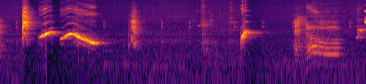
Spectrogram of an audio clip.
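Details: African grey parrot mimicking cussing, burping and coughing: sharp bursts, a gliding whistled note near two seconds, a short coughy burst, then a rich harmonic voice-like phrase at the end, with quiet gaps between sounds.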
